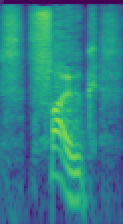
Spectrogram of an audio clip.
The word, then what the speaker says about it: FOLC: And in the second half of the show, we've got music from a newish label called, now, it's spelled F-O-L-C, folk, but I'm pronouncing it folk.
